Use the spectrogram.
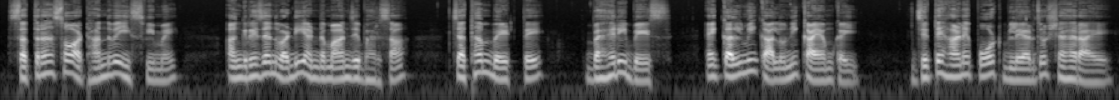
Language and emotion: Sindhi, neutral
